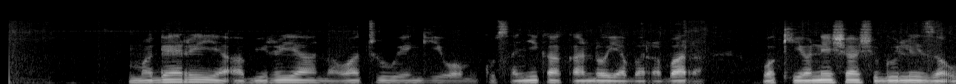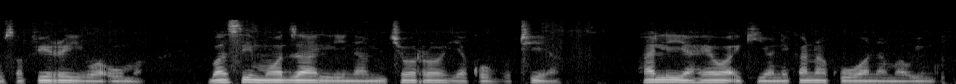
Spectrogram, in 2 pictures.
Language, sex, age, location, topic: Swahili, male, 25-35, Nairobi, government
